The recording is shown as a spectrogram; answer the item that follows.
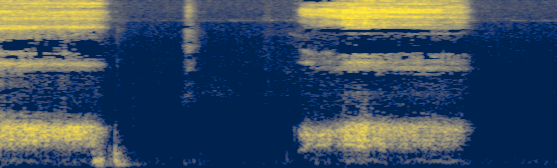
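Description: Two long breathy hisses, each lasting a little over a second, the second about two seconds after the first.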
